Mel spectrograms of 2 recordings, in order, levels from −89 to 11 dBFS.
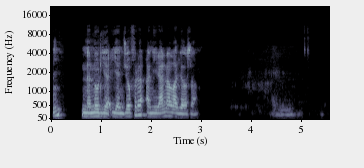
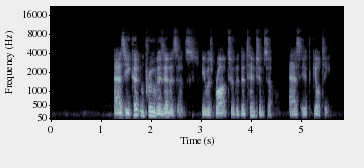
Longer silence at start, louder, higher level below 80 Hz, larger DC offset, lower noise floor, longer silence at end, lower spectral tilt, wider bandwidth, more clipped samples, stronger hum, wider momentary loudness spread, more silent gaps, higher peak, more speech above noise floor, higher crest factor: second, 0.05 s vs 1.25 s; second, -25 LUFS vs -20 LUFS; about the same, -66 dBFS vs -62 dBFS; neither; first, -90 dBFS vs -71 dBFS; first, 0.75 s vs 0.3 s; second, -4.5 dB/octave vs -6 dB/octave; first, 11.5 kHz vs 9.4 kHz; neither; neither; about the same, 11 LU vs 13 LU; neither; second, -8 dBFS vs -2 dBFS; first, 65 dB vs 51 dB; about the same, 22 dB vs 20 dB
